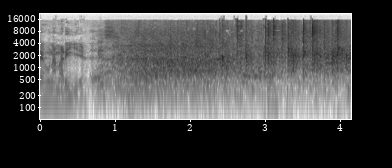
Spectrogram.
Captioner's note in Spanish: Risas y aplausos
